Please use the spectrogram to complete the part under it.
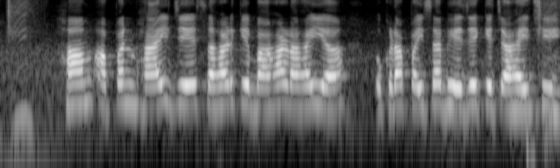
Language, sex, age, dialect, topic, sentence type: Magahi, female, 31-35, Western, banking, statement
